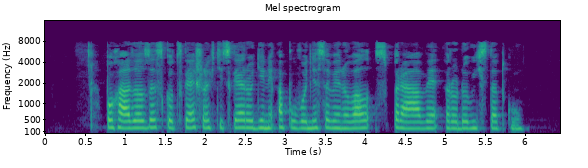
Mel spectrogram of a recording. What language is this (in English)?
Czech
